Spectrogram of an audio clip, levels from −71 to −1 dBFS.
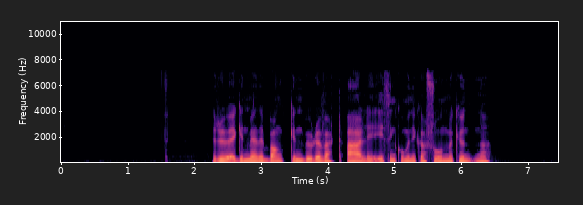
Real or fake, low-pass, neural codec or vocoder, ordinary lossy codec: real; 7.2 kHz; none; MP3, 48 kbps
